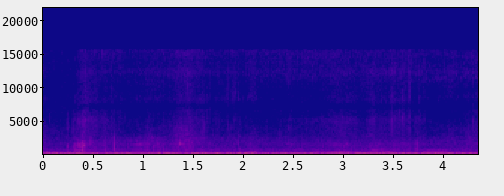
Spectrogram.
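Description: Wind buffeting the microphone, a steady low rumble, with a few faint high gliding calls or voices in the second half.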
